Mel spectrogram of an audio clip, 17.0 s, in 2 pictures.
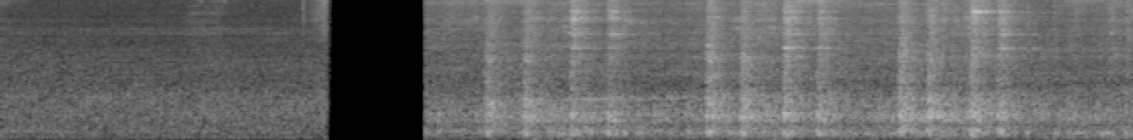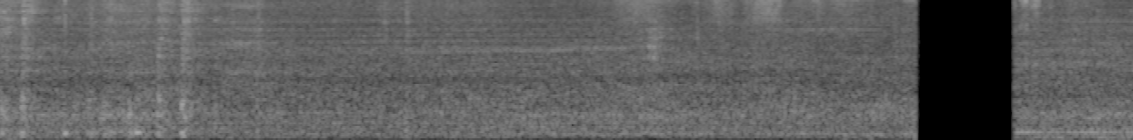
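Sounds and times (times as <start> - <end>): train rumble: 3.2 - 15.4, 16.1 - 17.0.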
